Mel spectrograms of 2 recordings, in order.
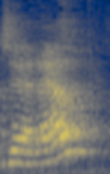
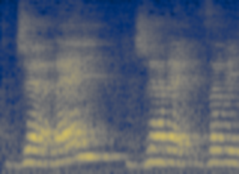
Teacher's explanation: останній звук у першому слові позначає твердий приголосний а в двох наступних М'який приголосний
